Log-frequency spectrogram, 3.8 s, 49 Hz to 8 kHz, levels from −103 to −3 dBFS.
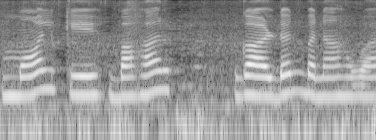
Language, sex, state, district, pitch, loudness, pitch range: Hindi, female, Uttar Pradesh, Lucknow, 250 Hz, -17 LUFS, 240-260 Hz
